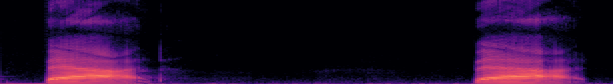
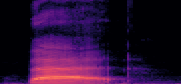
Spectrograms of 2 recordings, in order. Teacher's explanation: when i say ah my mouth is round and my jaw drops however when i say e my mouth does not drop and it's wider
